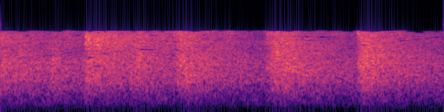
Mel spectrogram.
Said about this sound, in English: Now you see what happened here. When we all clapped, our thoughts are united. We are all on the same page.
